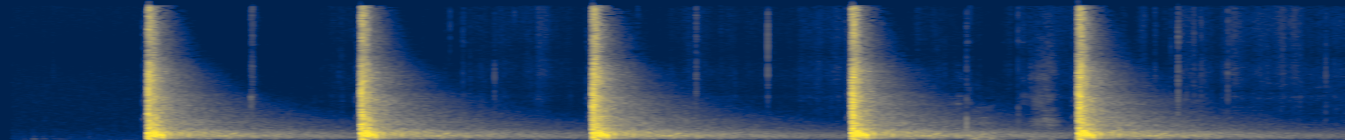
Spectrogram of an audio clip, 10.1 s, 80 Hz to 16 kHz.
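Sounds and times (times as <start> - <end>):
pistol shots with echo: 1.1 - 3.6, 4.4 - 5.7, 6.4 - 7.2, 8.0 - 9.2.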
